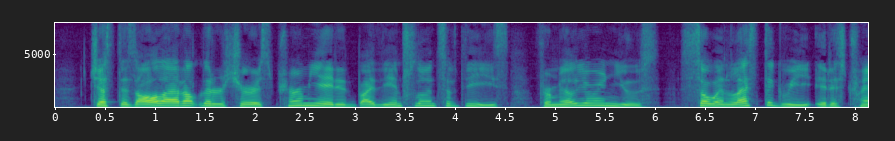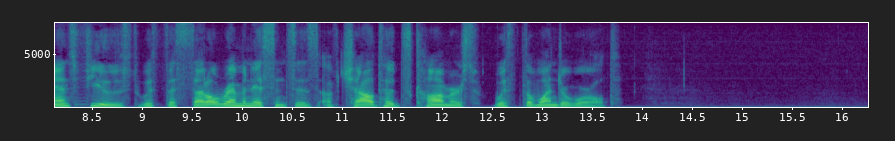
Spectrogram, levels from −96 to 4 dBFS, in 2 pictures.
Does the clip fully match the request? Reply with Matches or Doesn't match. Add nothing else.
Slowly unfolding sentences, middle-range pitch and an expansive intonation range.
Matches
